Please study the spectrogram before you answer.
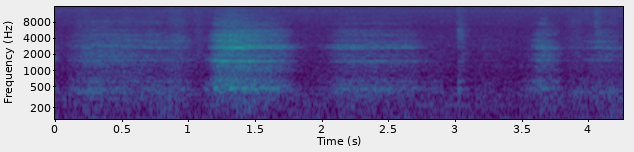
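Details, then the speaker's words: Adult male deliberately stifling sneezes to stay quiet: quiet breathy catches of breath, then a muffled, held-back sneeze with a faint snort, only soft bursts and no full release; stifled sneeze. "Gotta hold it back, no matter what. I really hate stifling. It's so unsatisfying."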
